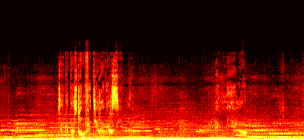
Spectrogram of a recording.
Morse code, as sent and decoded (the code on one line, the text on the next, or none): none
